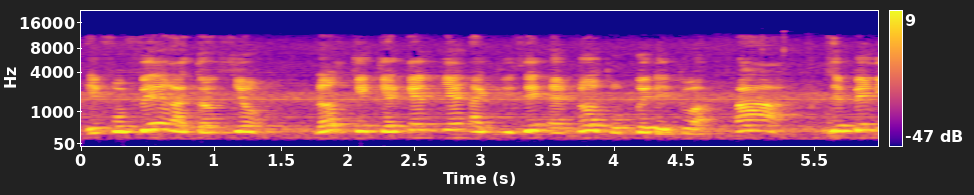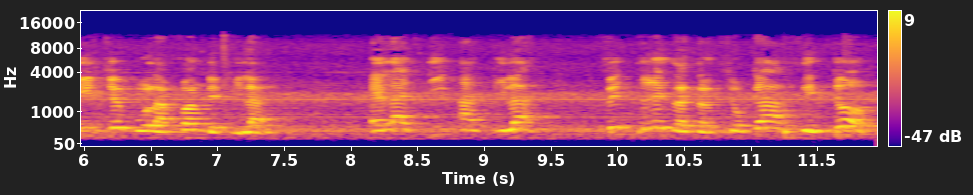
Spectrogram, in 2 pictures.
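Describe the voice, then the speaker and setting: A man's voice: a little high, normal speed. Preaching man in an echoey hall. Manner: emphatic preaching, repeats phrases, addresses listeners as beloved. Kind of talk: sermon. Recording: echoey, distant, noisy hall recording.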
